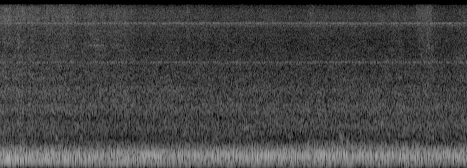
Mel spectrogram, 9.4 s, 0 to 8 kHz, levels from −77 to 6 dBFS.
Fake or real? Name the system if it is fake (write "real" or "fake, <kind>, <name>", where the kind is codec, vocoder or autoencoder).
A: real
